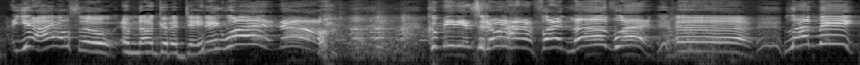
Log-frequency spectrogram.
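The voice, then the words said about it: Canadian accent. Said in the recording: “My accent is Canadian... voice Canadian”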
